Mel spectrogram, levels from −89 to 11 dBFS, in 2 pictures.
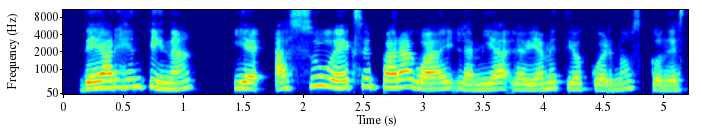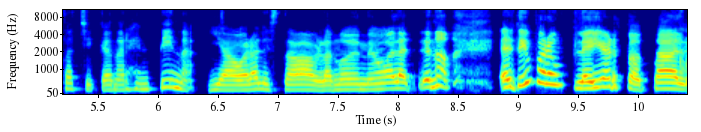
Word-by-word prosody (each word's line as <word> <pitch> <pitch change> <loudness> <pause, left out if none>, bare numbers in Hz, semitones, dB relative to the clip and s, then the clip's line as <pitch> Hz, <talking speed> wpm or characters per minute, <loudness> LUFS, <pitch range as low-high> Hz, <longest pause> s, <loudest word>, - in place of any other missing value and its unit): de 245 +2 +4
Argentina 275 -3 0 0.3
y 250 0 +1 0.2
a 230 +4 -1
su 335 +5 -2
ex 280 +3 +1
en 310 -2 -7
Paraguay, 260 -5 +3
la 205 -3 -5
había 215 +4 -3
le 215 - -7
había 200 +2 -3
metido 225 -2 -6
cuernos 210 +6 -8
con 185 -2 -7
esta 195 +5 -8
chica 195 -3 -10
en 195 - -9
Argentina, 220 +7 -7
y 200 +1 -6
ahora 190 +3 +1
le 215 - -5
estaba 200 -1 -2
hablando 185 +2 -3
de 205 0 -4
nuevo 210 +2 -4
a 235 - +1
la 250 - +4 0.2
no, - - +1 0.4
el 295 - +5
tipo 435 +8 +5
era 415 -3 +8
un 380 - -6
player 290 +1 +4
total, 230 +2 +3
230 Hz, 200 wpm, -22 LUFS, 205-275 Hz, 0.4 s, era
